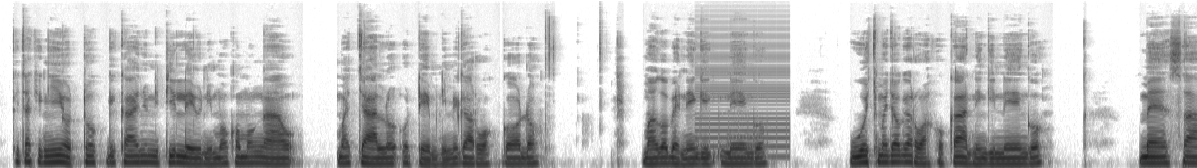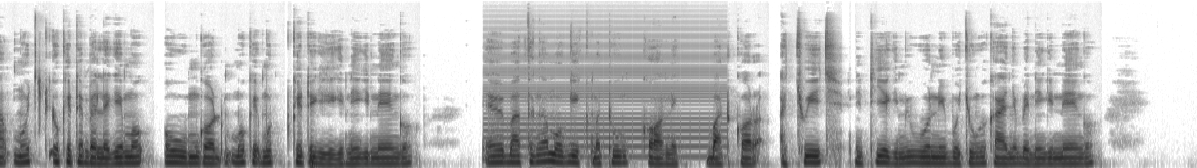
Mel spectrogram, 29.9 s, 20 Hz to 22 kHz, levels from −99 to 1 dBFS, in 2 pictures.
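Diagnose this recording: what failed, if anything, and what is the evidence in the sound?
Analogue wiring rectified a nearby phone's transmit bursts: GSM phone buzz, a steady raspy 217 Hz tone, 8.68–9.87 s after "mago be" and 21.00–24.05 s.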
